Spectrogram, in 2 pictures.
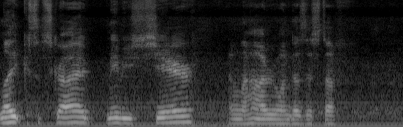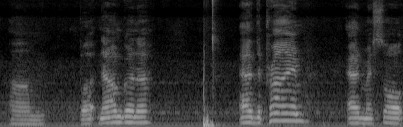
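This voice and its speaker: A man mumbles at a very slow pace. His speech has long, frequent pauses. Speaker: aquarium hobbyist vlogger. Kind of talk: casual tutorial. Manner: mumbling.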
